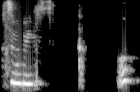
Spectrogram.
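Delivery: high, loud laughing plea. Real, not acted. Laughing while recalling a chat with her sister. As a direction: laugh and wave the memory away.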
